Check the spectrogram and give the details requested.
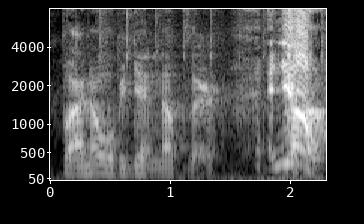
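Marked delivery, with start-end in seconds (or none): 1.8-2.3 sudden high, loud yell; excited shout. Real, not acted. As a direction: burst out with a loud yo. Sudden excitement during battle.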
